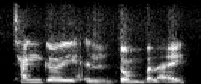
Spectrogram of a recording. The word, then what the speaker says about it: Ndombele: So, Tanguy Ndombele, that's how you pronounce it.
